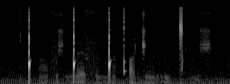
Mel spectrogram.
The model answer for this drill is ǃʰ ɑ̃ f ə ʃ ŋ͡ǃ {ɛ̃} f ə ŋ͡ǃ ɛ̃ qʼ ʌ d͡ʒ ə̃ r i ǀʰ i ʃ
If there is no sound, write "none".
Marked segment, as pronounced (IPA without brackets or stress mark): ɛ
